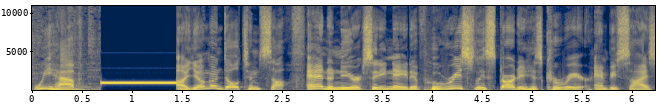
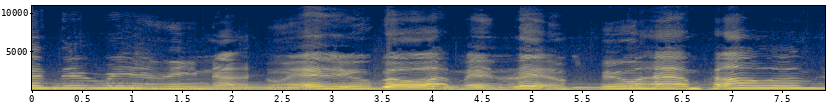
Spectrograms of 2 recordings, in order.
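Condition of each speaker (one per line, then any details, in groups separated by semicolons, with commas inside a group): No condition
ALS; neuromuscular disease; no treatment available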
